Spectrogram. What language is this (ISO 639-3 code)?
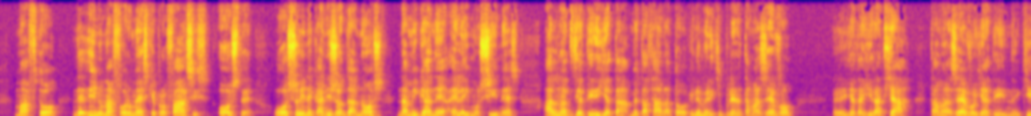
ell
